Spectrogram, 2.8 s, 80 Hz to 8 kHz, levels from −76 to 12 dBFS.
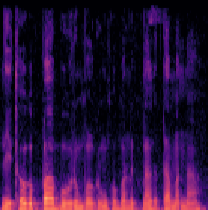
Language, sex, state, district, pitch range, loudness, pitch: Garo, male, Meghalaya, South Garo Hills, 130-160 Hz, -18 LUFS, 140 Hz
